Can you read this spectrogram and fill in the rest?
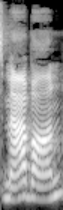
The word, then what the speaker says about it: Mabon: to tell us the correct pronunciation of Mabon. – That's it. – It's Mabon.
